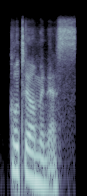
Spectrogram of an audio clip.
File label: "coterminous", Indian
